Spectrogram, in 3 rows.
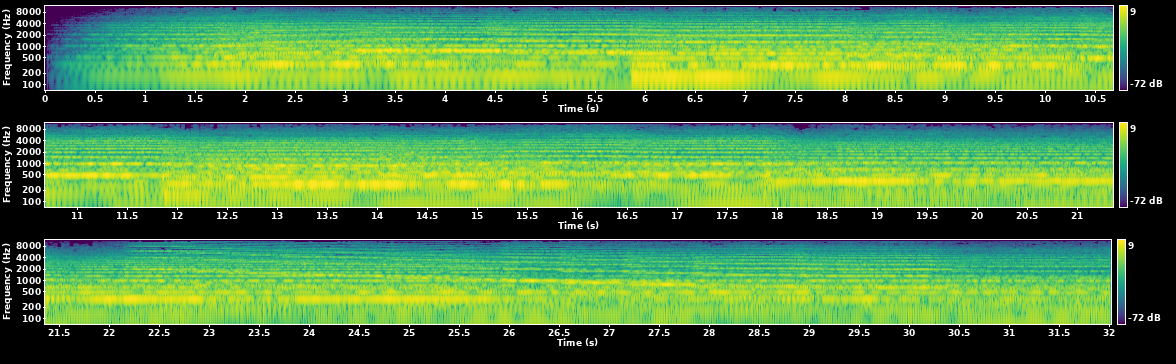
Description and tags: Full Cine
Made in Logic Pro 10 this music is made with a nice and peaceful melody.
Cinematic, Cinema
